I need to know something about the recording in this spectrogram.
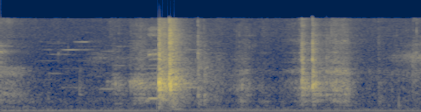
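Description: Horizontal window blinds being opened, their slats rattling in two short clatters, a louder one about one and a half seconds in and a softer one about three seconds in.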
